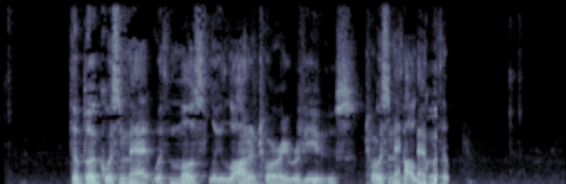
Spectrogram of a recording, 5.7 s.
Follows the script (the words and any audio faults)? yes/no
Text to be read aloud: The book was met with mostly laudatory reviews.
no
